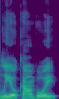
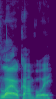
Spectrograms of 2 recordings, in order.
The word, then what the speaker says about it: Lio Convoy: been here by now in the last series I pronounced his name Leo Convoy it's Lio Convoy anyways when it comes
